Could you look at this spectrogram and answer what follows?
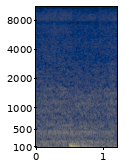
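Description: Honeybees buzz around a backyard hive as a steady, faint insect drone, with one bee swelling briefly louder as it passes close by.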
